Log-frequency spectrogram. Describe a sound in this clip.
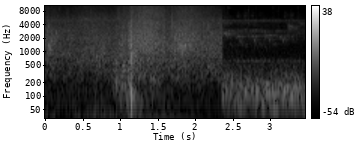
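A body splashes into water.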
